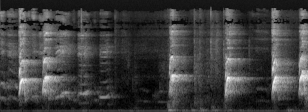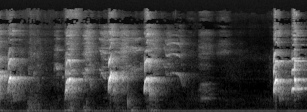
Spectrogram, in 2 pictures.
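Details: A Samoyed puppy gives a string of short, high yapping barks, often in quick pairs, barking at a stool that a toddler is moving.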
